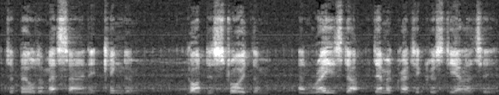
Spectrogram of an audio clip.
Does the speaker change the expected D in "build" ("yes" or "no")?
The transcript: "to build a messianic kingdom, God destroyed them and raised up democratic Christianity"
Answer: no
